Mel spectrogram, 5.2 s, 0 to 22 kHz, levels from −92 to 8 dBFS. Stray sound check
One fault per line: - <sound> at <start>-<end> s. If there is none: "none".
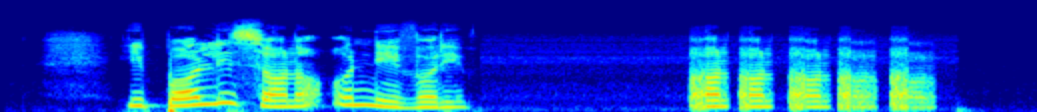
- laugh at 3.4-4.7 s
